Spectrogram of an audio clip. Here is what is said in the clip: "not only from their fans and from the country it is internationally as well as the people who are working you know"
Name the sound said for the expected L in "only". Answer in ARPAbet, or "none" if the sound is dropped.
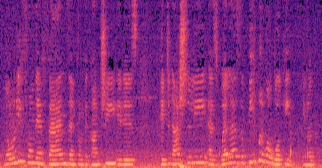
L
